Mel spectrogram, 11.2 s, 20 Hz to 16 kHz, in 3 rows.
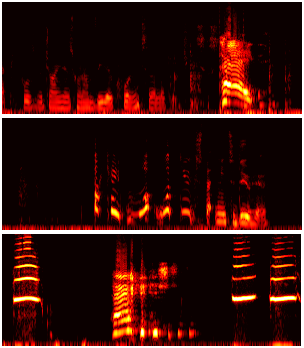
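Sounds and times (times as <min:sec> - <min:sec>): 
speech: 0:00.2 - 0:03.6, 0:05.1 - 0:07.2, 0:08.9 - 0:10.0
high-pitched bushcraft whistle blasts: 0:07.6 - 0:08.1, 0:10.4 - 0:11.2
voice or laughter: 0:08.9 - 0:10.0.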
